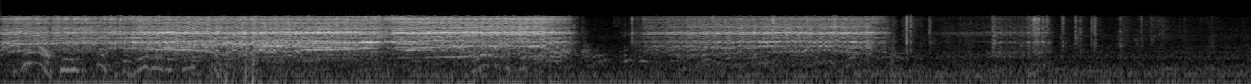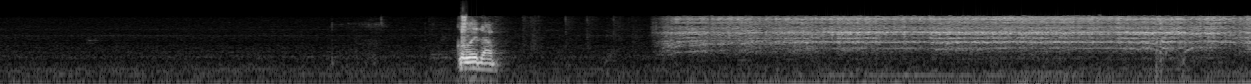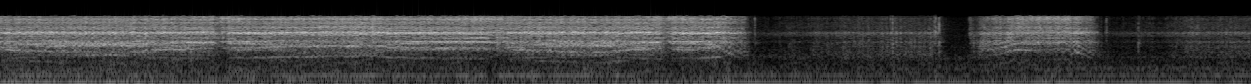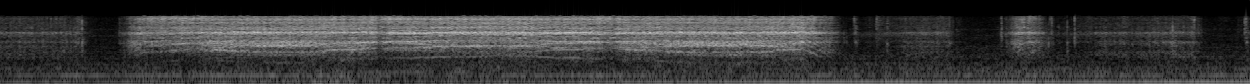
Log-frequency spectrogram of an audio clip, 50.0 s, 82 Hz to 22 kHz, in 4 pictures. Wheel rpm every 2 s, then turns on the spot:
100, 110, 100, 40, 40, 10, 0, 0, 0, 30, 110, 110, 110, 110, 110, 110, 40, 40, 20, 50, 110, 110, 110, 20, 20.
32-34 36-38 46-50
